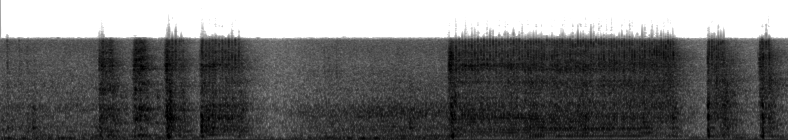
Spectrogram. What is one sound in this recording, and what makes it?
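A cordless drill whirs as it bores into wood.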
